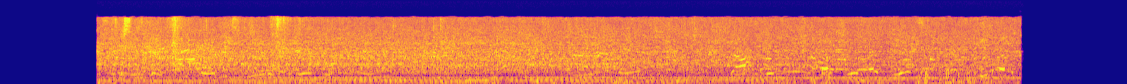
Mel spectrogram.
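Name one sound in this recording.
A fire engine's motor idles with a steady low hum.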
